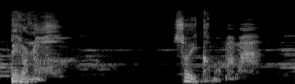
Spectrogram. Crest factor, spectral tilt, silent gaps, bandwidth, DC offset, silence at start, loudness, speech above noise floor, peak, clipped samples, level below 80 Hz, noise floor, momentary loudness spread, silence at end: 20 dB; -3.5 dB/octave; none; 14 kHz; under 0.1%; 0 s; -29 LUFS; 32 dB; -12 dBFS; under 0.1%; -66 dBFS; -61 dBFS; 20 LU; 0 s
